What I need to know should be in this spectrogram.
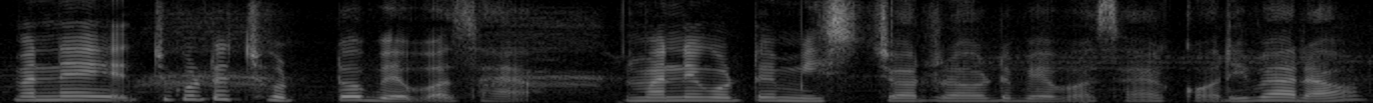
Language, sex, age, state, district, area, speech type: Odia, female, 18-30, Odisha, Bhadrak, rural, spontaneous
